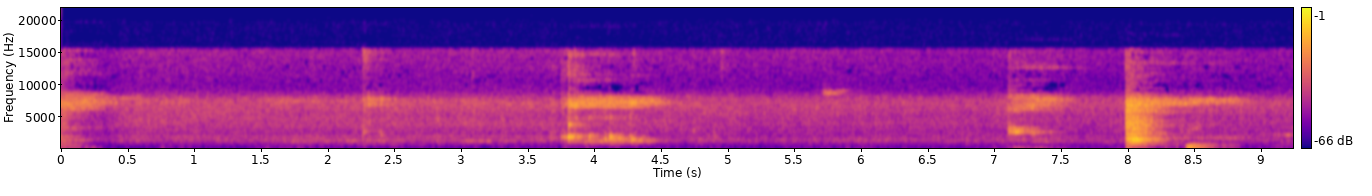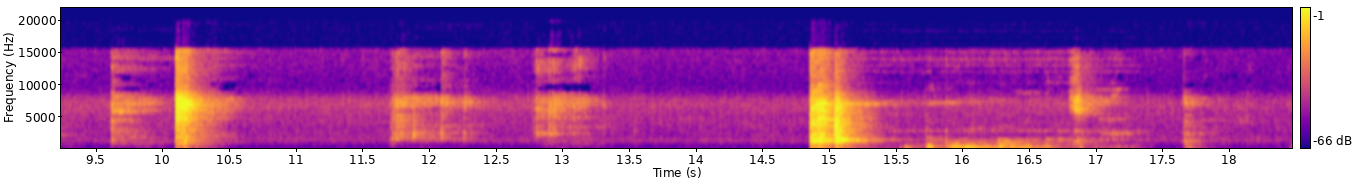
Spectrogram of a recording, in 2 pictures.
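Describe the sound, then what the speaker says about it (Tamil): Three eggs are cracked into a pan for a spinach and egg stir-fry, giving a few sharp, isolated taps and cracks spaced seconds apart, and the last is followed by a brief sizzle while a voice talks quietly in between. "மூணு முட்டையும் உடச்சி நான் இதில் இப்போ சேர்த்துக்க போகிறேன்"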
